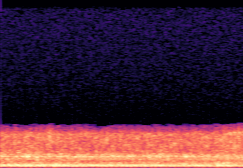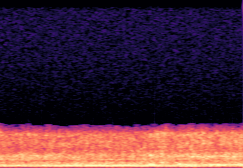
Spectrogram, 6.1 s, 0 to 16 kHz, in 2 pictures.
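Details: Rear hub wheel bearing hum on a 2004 Honda Fit GD3 1.5W at about 50,000 km, four years old: steady low drone at constant pitch under road noise while driving; recorded 2008 on a phone fixed in the car.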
